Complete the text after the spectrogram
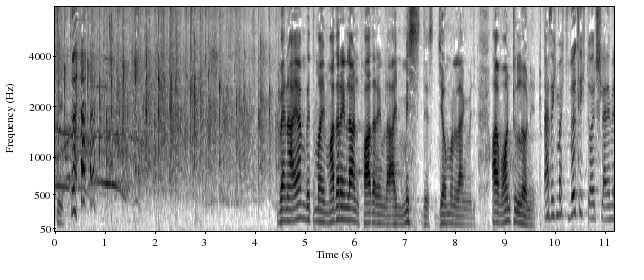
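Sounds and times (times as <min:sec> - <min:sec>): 
speech: 0:00.0 - 0:01.0, 0:04.4 - 0:11.1
audience clapping hands: 0:00.0 - 0:05.4.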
